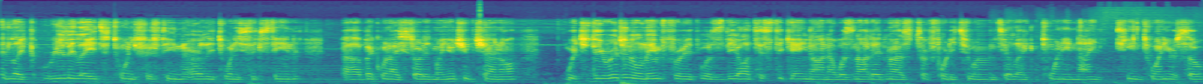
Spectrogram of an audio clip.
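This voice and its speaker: Fairly quick, flat, monotone speech in a non-native accent, with music in the background. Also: man, medium pitch for a man. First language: not English. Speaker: musician. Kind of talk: casual interview. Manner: halting, filler-heavy.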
